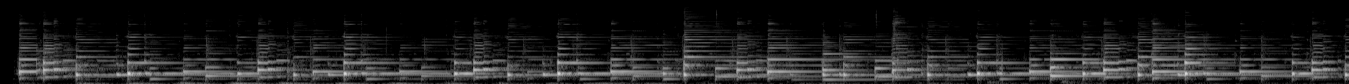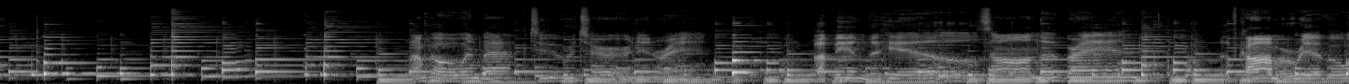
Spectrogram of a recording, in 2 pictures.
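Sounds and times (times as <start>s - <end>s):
plucked string instrument picking: 0.2s - 26.9s.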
